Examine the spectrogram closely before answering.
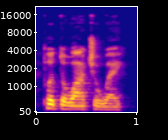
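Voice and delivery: usual speaking voice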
